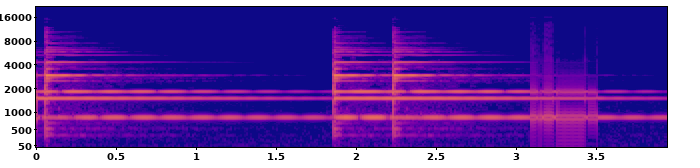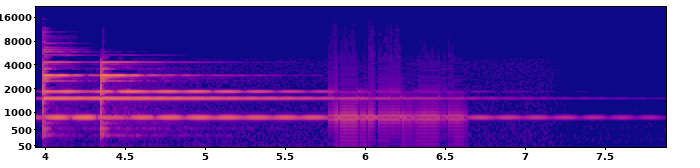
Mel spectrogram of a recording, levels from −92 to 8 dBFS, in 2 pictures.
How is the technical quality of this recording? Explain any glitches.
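Two kinds of glitch affect the sound.

From 3.09 to 3.50 s, and again from 5.76 to 6.63 s, there is robotic sound from repeated short buffers. The audio turns into a rigid, metallic 100 Hz buzz. The likely cause is late audio: a 10 ms fragment keeps repeating while most of the real sound is skipped.

From 4.12 to 7.34 s, digital radio blends to analogue AM. A 0.25 s cross-fade swaps in the analogue broadcast. The level shifts by about 1 dB, and faint hiss appears well below the signal.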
